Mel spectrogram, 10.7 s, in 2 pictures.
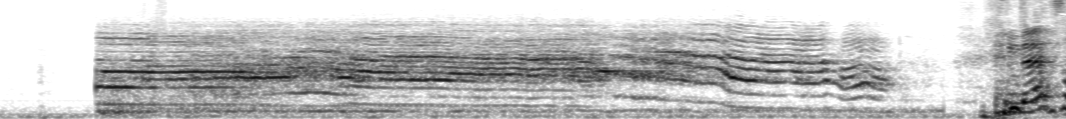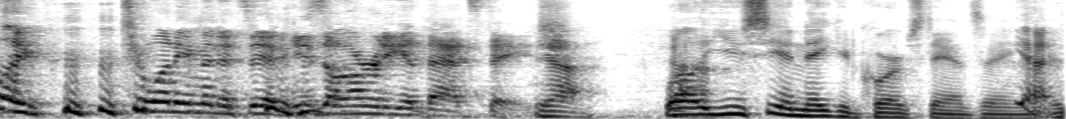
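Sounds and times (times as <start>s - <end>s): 
man screaming on waking from a dream: 0.5s - 4.8s
laughter: 0.8s - 7.2s
speech: 4.9s - 10.6s.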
